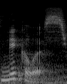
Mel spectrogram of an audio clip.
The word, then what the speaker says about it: Nicholos: today is the very wonderful and it's Nicholas right yes Nicholas I actually have another person that I know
